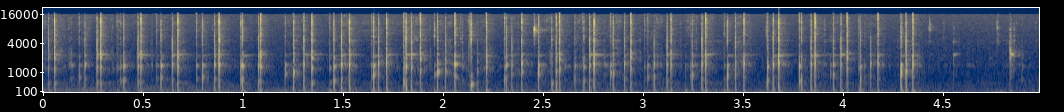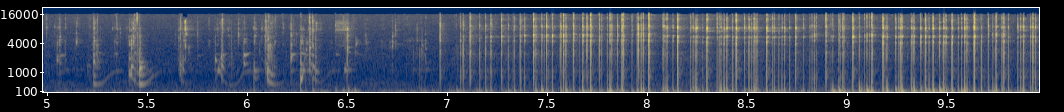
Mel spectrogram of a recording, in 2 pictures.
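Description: Fingers and nails tap and scratch a clear, hollow glass mason jar held horizontally and partly filled with glowing liquid. Rapid, crisp taps ring with a glassy tone around 1 kHz for the first four seconds, then thin out into quieter, scattered taps. From about seven seconds, a denser, brighter scratching and rushing texture builds and carries on to the end.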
